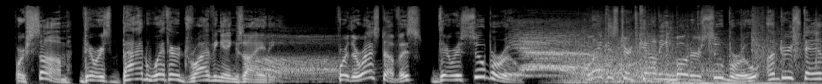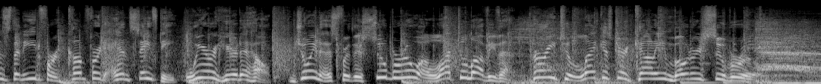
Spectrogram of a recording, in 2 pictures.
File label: english american automotive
